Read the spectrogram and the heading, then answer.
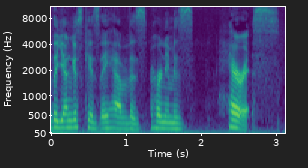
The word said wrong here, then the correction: Heiress: Harris? – H-E-I-R-E-S-S. – Mm. Oh, like heiress? – Heiress. – Like she's an heiress. – I said it incorrectly.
